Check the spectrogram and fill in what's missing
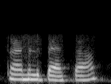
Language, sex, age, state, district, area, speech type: Kannada, female, 18-30, Karnataka, Udupi, rural, conversation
